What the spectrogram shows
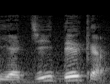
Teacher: le dal, lui avec al-qalqala. Donc yajidka.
